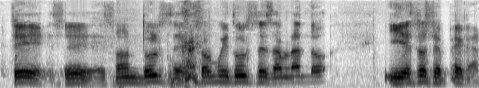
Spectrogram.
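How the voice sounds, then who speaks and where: Speaking at a very slow pace, a man talks at a medium pitch. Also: ordinary pitch variation. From Basque Country, Lemoa (Biscay). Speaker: radio station owner, football club owner. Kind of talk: phone interview.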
